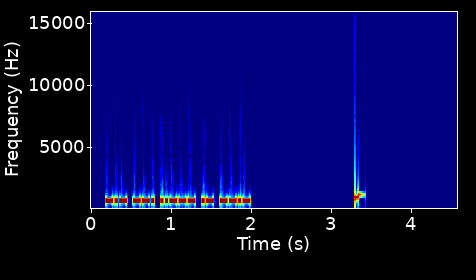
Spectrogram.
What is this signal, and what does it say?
Morse code, heard as a keyed tone, about 42 wpm, 700 Hz. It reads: KG2AQ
